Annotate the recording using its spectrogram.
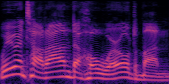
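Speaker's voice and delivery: put-on attempt at an accent, landing Jamaican. Trying for an Irish accent that comes out as a put-on Jamaican accent. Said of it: "Nope, that's Jamaican".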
